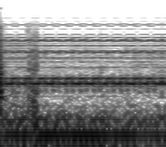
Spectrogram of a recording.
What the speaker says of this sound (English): Answer the phone!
